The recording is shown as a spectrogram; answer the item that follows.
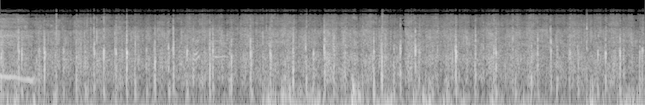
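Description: Hoofbeats of ridden horses moving at a brisk pace, with tack rattling: a steady run of irregular clicks and knocks.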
